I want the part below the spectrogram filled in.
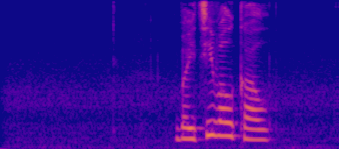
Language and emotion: Russian, neutral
